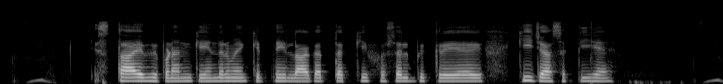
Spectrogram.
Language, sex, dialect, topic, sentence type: Hindi, male, Garhwali, agriculture, question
